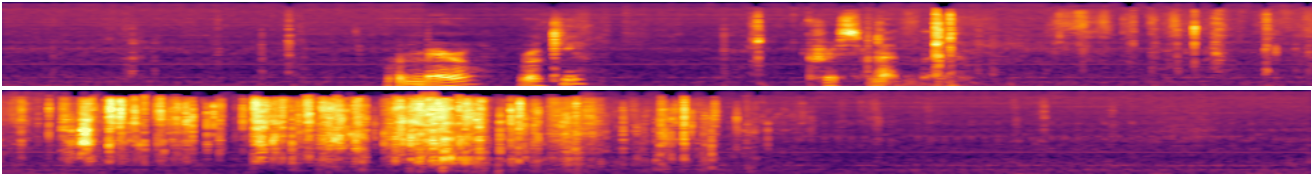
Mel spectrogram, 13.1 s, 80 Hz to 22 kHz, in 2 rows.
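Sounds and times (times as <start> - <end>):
wrapper crinkling and tearing: 4.6 - 11.0.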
